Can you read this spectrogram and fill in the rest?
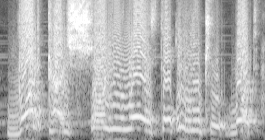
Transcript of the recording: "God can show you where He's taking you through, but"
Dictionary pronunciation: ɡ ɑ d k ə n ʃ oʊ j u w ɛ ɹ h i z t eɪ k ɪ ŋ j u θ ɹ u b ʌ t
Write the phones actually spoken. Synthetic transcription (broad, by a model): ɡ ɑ d k ə n ʃ oʊ j u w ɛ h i s t eɪ k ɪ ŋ j u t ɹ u b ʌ t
